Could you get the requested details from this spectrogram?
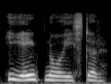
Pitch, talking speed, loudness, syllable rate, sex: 195 Hz, 215 wpm, -16 LUFS, 5.0 syllables/s, female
